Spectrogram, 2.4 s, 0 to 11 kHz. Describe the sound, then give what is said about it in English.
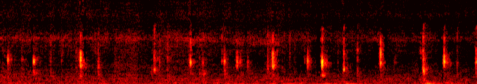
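Rapid, irregular clacking of an extra clicky, old-school computer keyboard that looks like an '80s keyboard, with many sharp keystrokes in quick succession, fairly quiet, with no voices. “Well, I, have a very uh, clicky keyboard.”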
